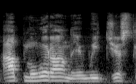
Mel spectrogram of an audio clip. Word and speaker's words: Atmoran: Atmoran, but Atmoran is also good.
